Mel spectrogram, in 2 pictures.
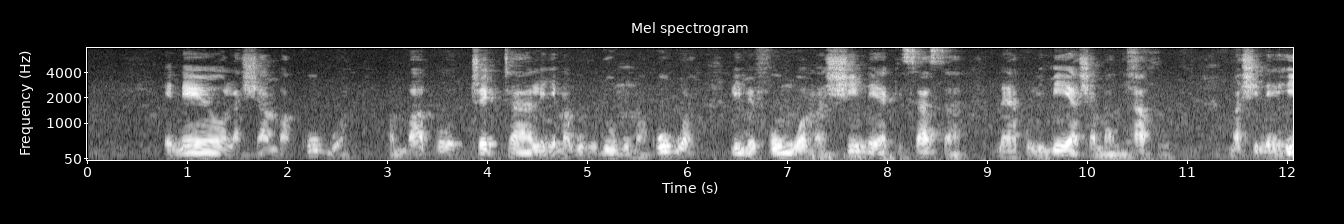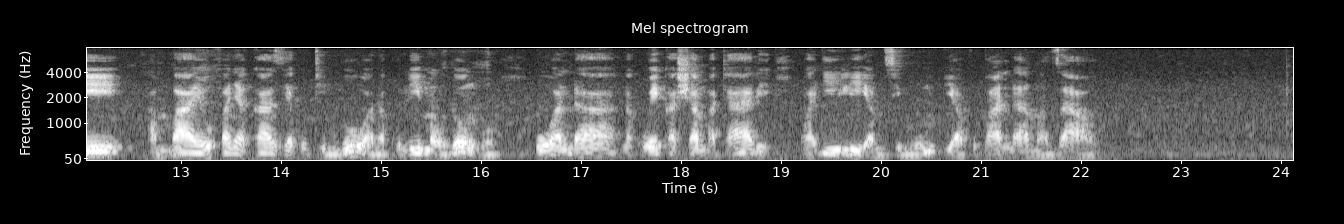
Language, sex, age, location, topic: Swahili, male, 25-35, Dar es Salaam, agriculture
